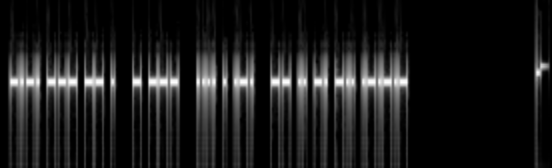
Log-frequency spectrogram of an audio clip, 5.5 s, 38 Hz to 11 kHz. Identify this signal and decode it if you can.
Morse code, heard as a keyed tone, about 44 wpm, 700 Hz. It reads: COME TO HER MIND.
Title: Sentences from Top 1300 Words 45wpm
